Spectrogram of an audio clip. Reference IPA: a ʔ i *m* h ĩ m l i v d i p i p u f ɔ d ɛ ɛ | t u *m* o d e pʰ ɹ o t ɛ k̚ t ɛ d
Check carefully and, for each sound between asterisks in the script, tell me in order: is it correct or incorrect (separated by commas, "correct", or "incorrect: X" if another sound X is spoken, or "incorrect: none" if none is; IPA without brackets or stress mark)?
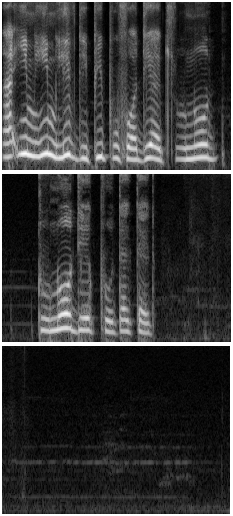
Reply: correct, incorrect: n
